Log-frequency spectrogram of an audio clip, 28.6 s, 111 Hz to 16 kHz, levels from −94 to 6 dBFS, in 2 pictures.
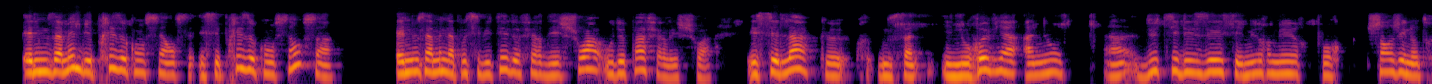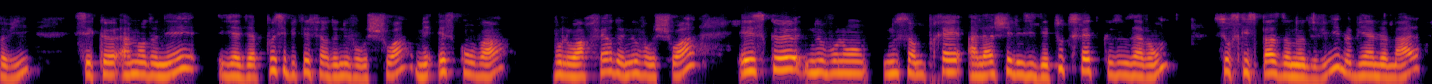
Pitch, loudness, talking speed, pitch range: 210 Hz, -27 LUFS, 205 wpm, 185-235 Hz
